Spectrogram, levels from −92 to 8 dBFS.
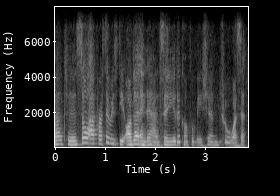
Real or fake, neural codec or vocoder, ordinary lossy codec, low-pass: fake; codec, 16 kHz, 0.5 kbps, X-Codec, HuBERT features, trained on balanced general audio; Opus, 16 kbps; 7.2 kHz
